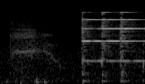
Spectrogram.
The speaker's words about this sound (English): Why does he get the bell?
